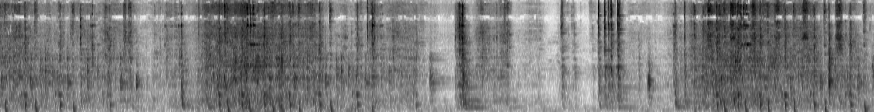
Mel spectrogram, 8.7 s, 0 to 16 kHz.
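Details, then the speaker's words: 1982 8 hp Briggs & Stratton on an old Giant Vac leaf blower, cold, full choke and full throttle after a carb spray: repeated recoil pulls with chugging compression strokes and no pop or firing; suspected no spark. "You know what? I'm gonna just give it a spray into the carb here. I have a feeling that there's no spark."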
